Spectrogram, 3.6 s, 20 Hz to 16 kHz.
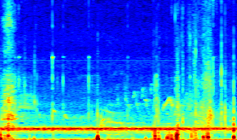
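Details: Brood V cicada chorus in Ohio, June 2016, adult males calling for female mates among many cicadas: a steady, unbroken high droning hum, with scattered footsteps and rustling clicks over it.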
